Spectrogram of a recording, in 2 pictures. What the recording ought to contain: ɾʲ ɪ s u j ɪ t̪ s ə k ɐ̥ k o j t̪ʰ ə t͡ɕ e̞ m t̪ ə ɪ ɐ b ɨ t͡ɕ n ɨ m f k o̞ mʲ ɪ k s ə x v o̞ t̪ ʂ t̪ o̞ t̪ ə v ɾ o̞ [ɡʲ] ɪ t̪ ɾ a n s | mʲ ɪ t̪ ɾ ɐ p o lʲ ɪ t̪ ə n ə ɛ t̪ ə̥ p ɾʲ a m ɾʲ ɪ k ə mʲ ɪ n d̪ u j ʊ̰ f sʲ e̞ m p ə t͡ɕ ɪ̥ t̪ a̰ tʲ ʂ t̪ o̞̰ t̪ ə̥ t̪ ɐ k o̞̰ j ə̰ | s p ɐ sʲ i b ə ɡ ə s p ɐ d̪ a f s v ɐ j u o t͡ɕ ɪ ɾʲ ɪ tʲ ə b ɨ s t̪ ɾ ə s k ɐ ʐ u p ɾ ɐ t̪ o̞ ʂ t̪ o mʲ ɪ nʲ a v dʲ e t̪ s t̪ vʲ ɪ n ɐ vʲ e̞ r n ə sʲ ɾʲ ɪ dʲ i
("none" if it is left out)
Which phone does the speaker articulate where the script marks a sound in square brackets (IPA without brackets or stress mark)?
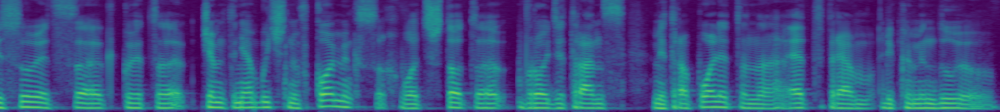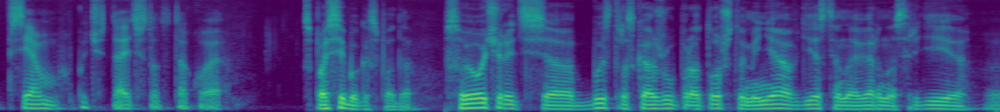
dʲ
